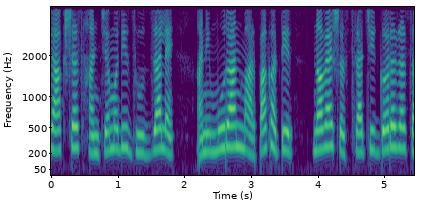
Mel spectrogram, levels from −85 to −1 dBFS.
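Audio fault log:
No audible faults detected.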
